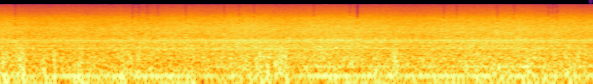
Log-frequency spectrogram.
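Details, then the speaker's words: Giant Trane Intellipak rooftop unit: deep steady low hum with constant mid whine, no knocks or rattles, one large Trane scroll compressor just turned on, running normally and loud. "yeah it's just this one compressor here that turned on i guess we'll wait for the others"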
